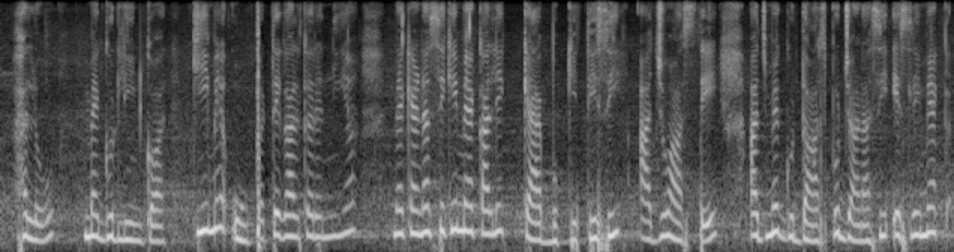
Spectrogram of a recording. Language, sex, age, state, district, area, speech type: Punjabi, female, 18-30, Punjab, Tarn Taran, rural, spontaneous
